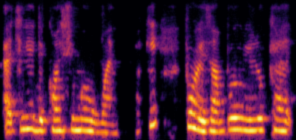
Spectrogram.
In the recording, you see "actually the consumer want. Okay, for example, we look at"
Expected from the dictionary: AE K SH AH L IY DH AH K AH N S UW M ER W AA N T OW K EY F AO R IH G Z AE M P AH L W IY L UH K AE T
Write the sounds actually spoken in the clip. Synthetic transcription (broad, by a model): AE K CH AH L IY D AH K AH N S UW M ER W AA N OW K EY F AO R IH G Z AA M P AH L W IY L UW K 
